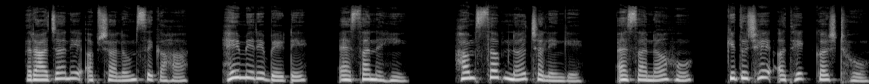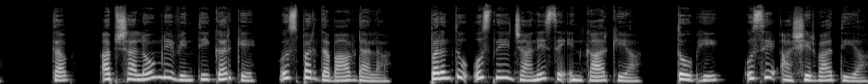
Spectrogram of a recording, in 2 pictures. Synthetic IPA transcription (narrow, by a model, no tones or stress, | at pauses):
ɾaːd͡ʒaneʔɐpʃaːloːmsekɐɦa | heːmeːɾebeːʈe | ɛːsanɐɦĩ | hɐmsɐbnɐt͡ʃɐlẽːŋɡeː | ɛːsanɐɦo | kit̪ʊd͡ʒʱeʔɐd̪ʱɪkːɐʃʈɦoː | t̪ɐb | ɐpʃaːloːmneʋɪ̃nt̪ikɐɾke | ʊspɐɾd̪ɐbaːʋɖaːlaː | pɐɾə̃nt̪uʔʊsned͡ʒaːnesḛʔɪ̃nkaːɾkijaː | t̪oːbʱi | ʊseʔaːʃiːɾʋaːd̪̚ːijaː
